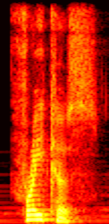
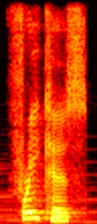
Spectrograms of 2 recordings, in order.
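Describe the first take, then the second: The two takes are said the same way.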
